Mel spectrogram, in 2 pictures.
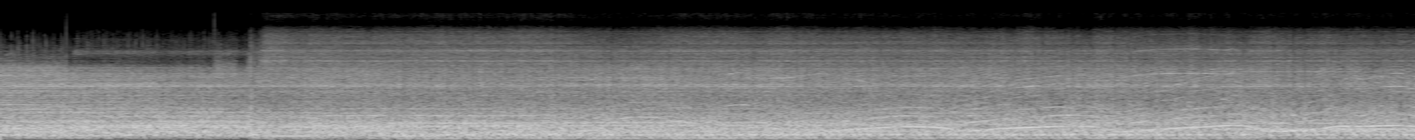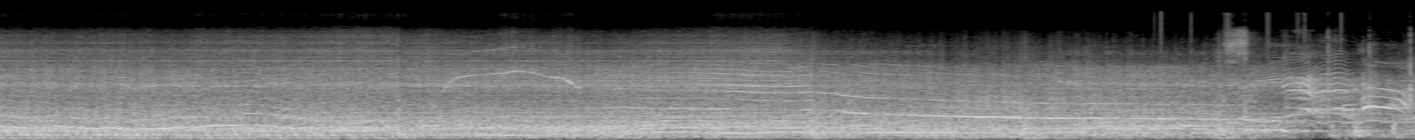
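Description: Loud improvised noise-rock instrumental: electric guitars and drums in a dense, steady wash. Through the middle, a guitar line bends up and down in repeated arching glides about once a second. Near the end, one long guitar glide falls in pitch.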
